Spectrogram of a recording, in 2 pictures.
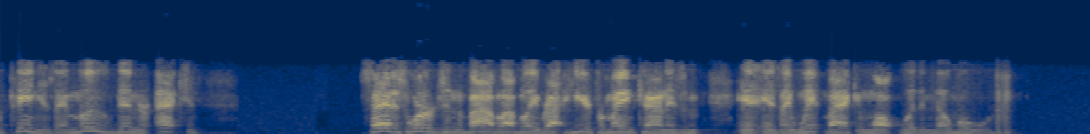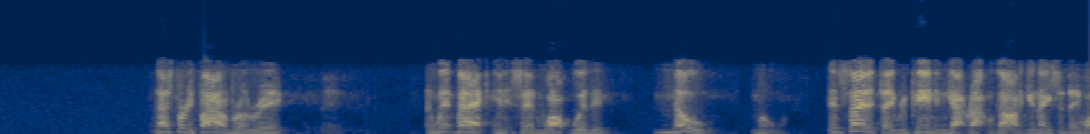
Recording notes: Preached at prayer Baptist Church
